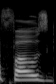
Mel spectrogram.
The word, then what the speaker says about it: faux: It was zero foes given. But you know, it's spelled F-A-U-X, yes.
